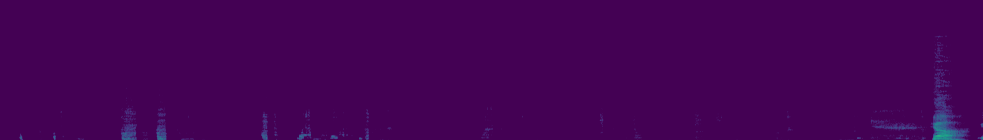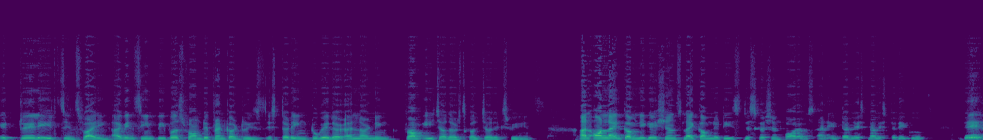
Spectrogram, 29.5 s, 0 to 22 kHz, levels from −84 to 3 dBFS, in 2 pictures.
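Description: It's a speech recording with crude rate conversion running the whole way through. Samples seem to have been repeated rather than filtered, which fits a 44.1 kHz to 48 kHz conversion, leaving a gritty, inharmonic fizz roughly 30 dB below the speech that rides along with louder, brighter syllables.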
